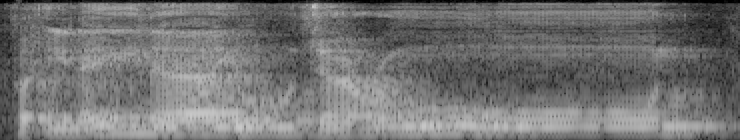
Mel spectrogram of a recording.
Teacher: یرجعون را پر پڑھیں گے، جیم پر زبر جلدی سے پڑھیں گے، عین وسط حلق سے ادا کریں گے اور لمبا کریں گے. وقف المد حاضر السکون ہے.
